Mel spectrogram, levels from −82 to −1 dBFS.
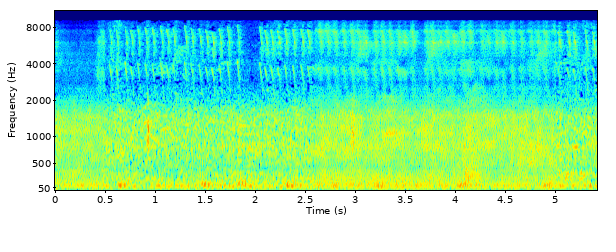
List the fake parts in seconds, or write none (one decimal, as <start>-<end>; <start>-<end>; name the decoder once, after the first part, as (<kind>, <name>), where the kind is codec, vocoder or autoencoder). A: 0.0-0.5 (vocoder, WaveNeXt); 2.6-5.0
